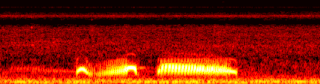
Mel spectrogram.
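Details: Spotted dove cooing: two short, low hooted notes followed by a longer, steady drawn-out coo, the phrase lasting about a second against a quiet background.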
